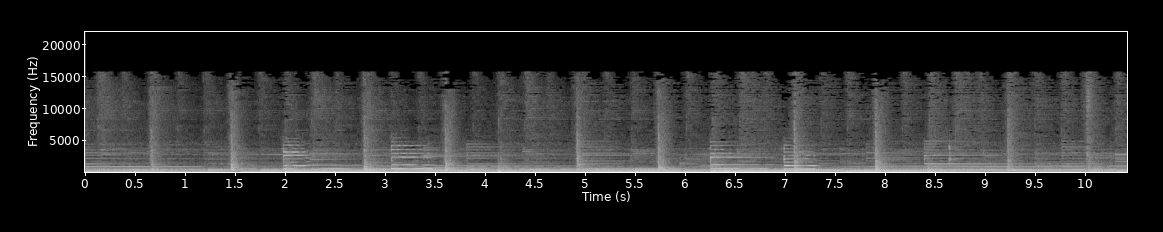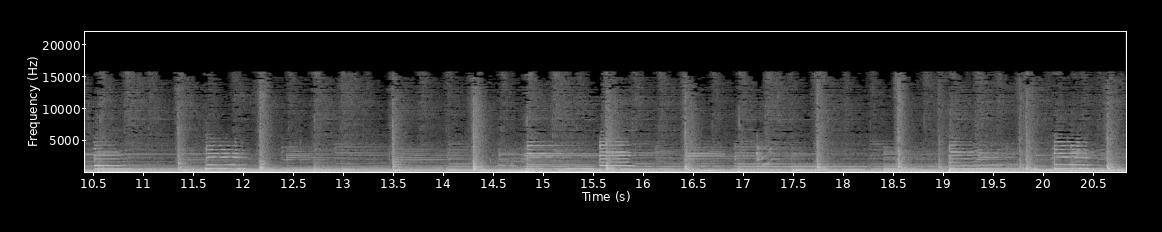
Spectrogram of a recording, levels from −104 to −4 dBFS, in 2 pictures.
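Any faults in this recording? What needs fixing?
A doubled audio track starts abruptly at 18.73 s and runs to the end. It is a full-band copy about a second behind and roughly 10 dB quieter, likely from a second, slower capture path. Unlike an echo, it has no decay or room colour. Prevent it by sending the source through a single capture path and removing overlapping copies in the edit.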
